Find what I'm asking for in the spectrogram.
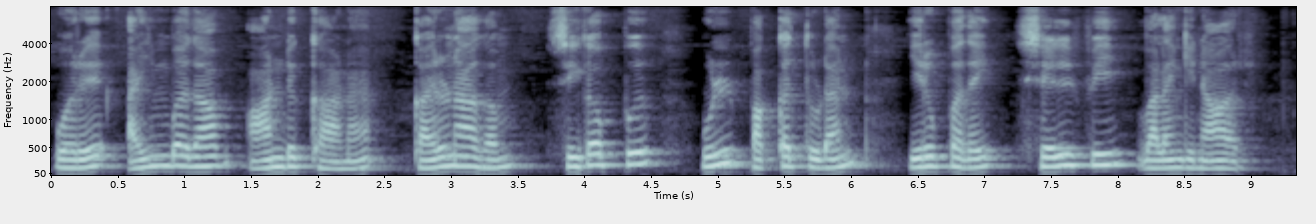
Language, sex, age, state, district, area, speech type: Tamil, male, 18-30, Tamil Nadu, Thanjavur, rural, read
